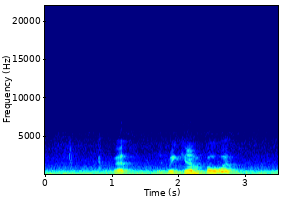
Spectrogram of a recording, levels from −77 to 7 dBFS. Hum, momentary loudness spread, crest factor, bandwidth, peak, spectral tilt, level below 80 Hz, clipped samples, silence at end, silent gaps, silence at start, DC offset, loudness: none; 17 LU; 18 dB; 6.4 kHz; -10 dBFS; -9.5 dB/octave; -50 dBFS; under 0.1%; 0 s; none; 0 s; under 0.1%; -27 LUFS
